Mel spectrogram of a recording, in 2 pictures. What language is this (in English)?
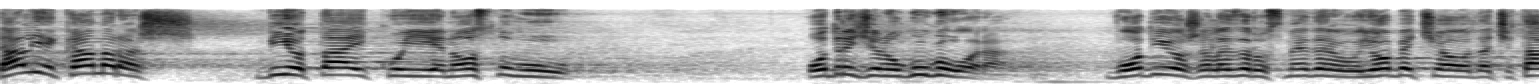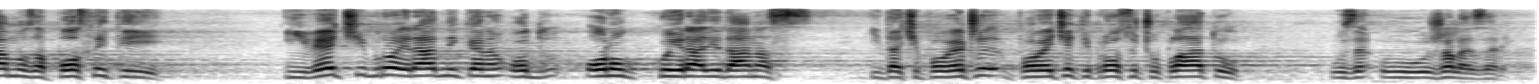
Serbian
